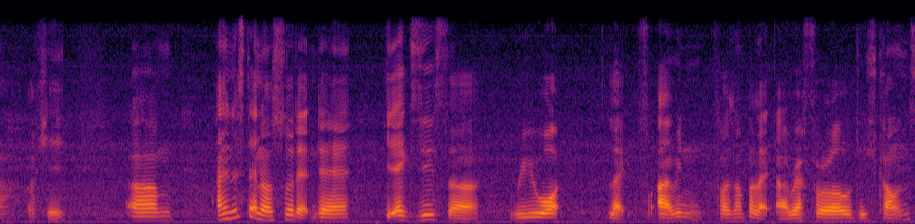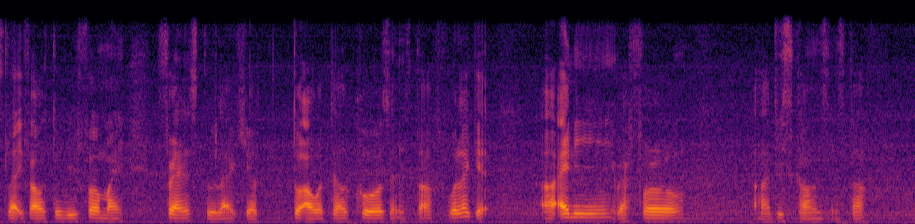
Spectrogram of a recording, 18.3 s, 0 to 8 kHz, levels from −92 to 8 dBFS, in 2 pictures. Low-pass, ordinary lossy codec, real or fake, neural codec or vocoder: 7.2 kHz; none; real; none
